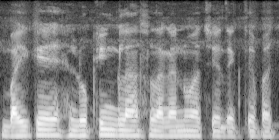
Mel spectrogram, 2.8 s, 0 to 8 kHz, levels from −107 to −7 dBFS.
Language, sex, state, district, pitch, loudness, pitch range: Bengali, male, Assam, Hailakandi, 105 Hz, -16 LUFS, 100-110 Hz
